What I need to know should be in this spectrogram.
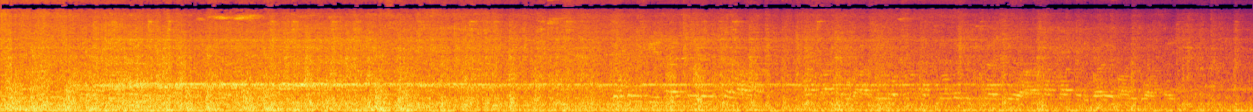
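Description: Train wheels squeal on the rails.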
